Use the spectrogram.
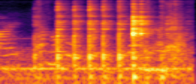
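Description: A knife cuts into a freshly baked two-ingredient keto brownie in its pan, making a series of about seven short, light clinks and taps against the dish, with a faint background hum.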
